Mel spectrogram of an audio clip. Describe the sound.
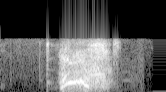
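A single sneeze: a faint click, then one loud, voiced burst with a rising-then-falling pitch that lasts about half a second, alone against silence.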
